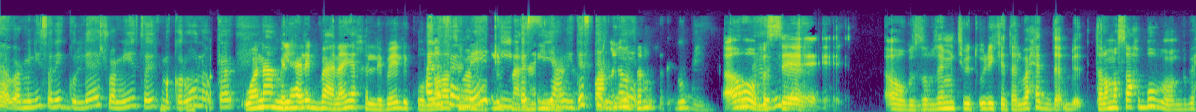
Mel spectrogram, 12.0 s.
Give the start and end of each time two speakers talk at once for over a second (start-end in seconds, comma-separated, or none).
4.3-6.5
